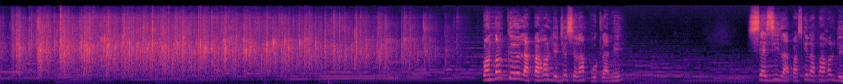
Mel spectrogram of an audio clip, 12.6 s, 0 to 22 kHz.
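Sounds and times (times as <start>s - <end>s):
church congregation applauding: 0.0s - 7.2s
speech: 7.2s - 9.4s, 11.4s - 12.6s.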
